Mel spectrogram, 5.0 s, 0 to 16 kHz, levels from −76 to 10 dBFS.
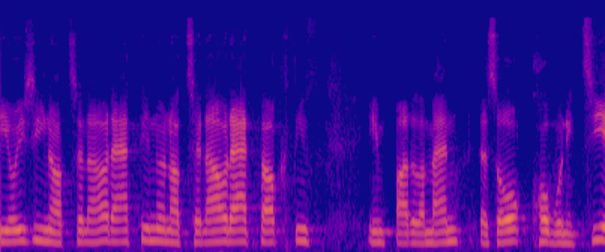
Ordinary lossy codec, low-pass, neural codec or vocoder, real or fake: Opus, 16 kbps; 10.8 kHz; codec, 24 kHz, 0.9 kbps, WavTokenizer, small release; fake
